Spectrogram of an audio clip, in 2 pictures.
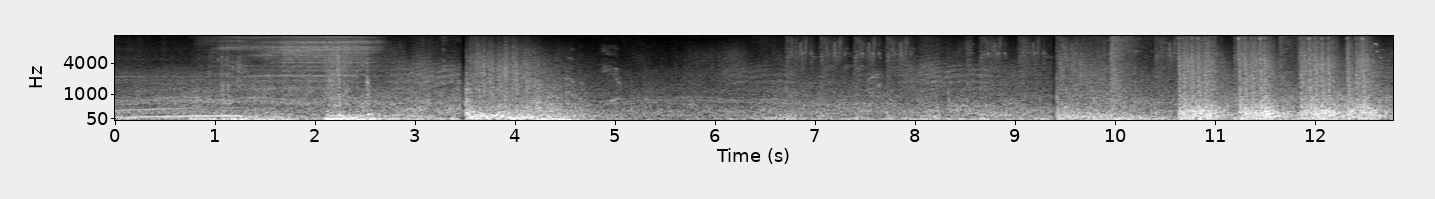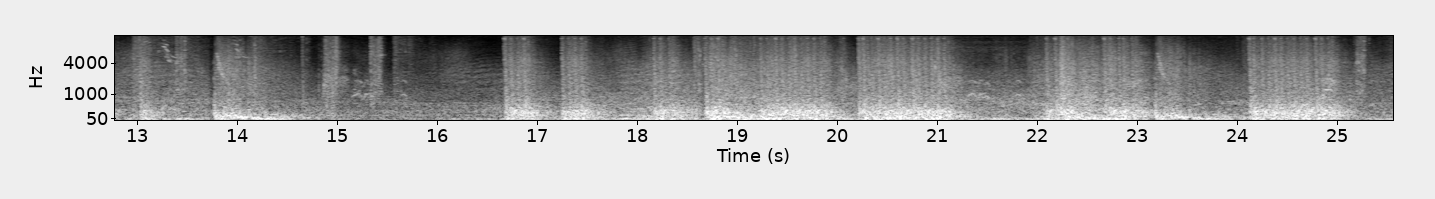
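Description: Tank cannon blasts and bursts of gunfire in Halo: Combat Evolved Anniversary, a dense, loud run of rapid shots and heavy booms with brief lulls between the barrages.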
